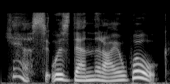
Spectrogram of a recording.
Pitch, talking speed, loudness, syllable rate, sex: 220 Hz, 245 wpm, -17 LUFS, 5.6 syllables/s, female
